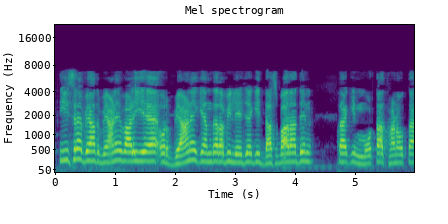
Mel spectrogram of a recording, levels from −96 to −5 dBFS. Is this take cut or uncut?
cut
